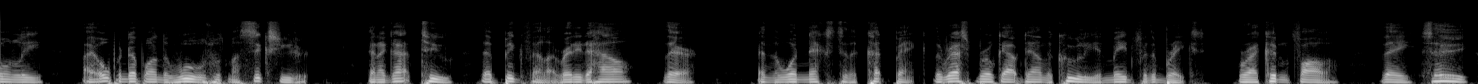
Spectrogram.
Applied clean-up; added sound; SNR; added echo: none; none; none; none.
